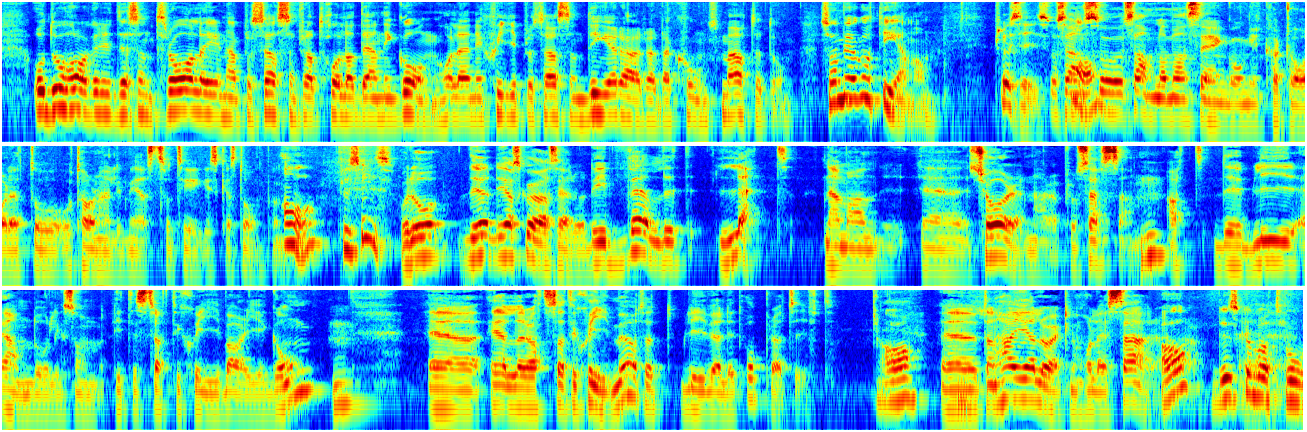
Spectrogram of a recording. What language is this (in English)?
Swedish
